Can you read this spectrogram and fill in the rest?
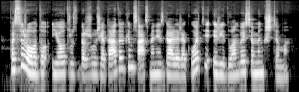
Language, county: Lithuanian, Marijampolė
